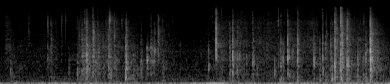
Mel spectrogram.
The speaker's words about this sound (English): And what I'm looking at today is Ryvita. Ryvita? It's a cracker snack. And I'm about to pick it up. It's gonna be crunchy, crispy sounding. Here we go.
